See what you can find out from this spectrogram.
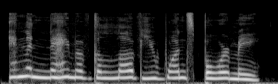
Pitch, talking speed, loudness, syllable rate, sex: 295 Hz, 215 wpm, -14 LUFS, 4.0 syllables/s, female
